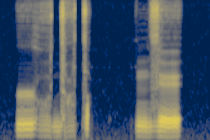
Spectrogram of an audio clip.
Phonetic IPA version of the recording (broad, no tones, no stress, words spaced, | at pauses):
ɹɔ̤ dɛ̤tˤ | nzɛ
